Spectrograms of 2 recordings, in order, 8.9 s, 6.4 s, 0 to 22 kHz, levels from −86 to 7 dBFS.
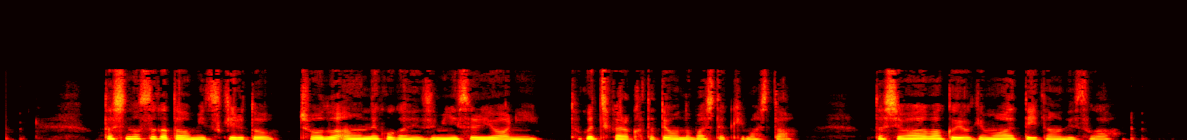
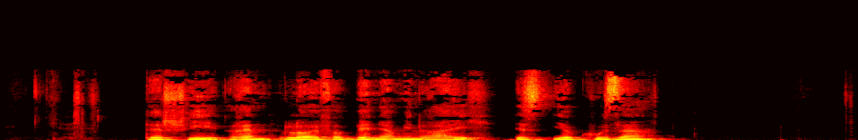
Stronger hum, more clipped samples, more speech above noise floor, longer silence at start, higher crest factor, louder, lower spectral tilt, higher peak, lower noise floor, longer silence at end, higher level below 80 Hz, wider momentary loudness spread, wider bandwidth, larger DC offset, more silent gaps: neither; neither; second, 42 dB vs 59 dB; first, 0.8 s vs 0.55 s; about the same, 14 dB vs 18 dB; about the same, -23 LUFS vs -23 LUFS; second, -4.5 dB/octave vs -6.5 dB/octave; about the same, -10 dBFS vs -8 dBFS; second, -65 dBFS vs -81 dBFS; second, 0.55 s vs 1.45 s; second, -70 dBFS vs -60 dBFS; first, 11 LU vs 7 LU; about the same, 11.5 kHz vs 11.5 kHz; neither; neither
